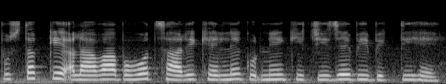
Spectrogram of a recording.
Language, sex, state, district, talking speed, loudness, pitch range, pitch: Hindi, female, Arunachal Pradesh, Longding, 160 wpm, -16 LUFS, 215-230 Hz, 220 Hz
